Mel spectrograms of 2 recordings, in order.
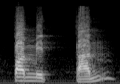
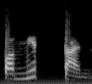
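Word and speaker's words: Pamittan: Ang spelling P-A-M-I-T-T-A-N pero kay Ilocano mag-pronounce action art Pamitan. Gali ka? Amo na siya mag-pronounce. Yes. Pero kung kita lang yata magbasa ta Pamitan Pamitan. Pero kay Ilocano siya may diin kumbaga ang iyang Gusto tayo sakto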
